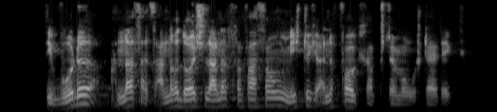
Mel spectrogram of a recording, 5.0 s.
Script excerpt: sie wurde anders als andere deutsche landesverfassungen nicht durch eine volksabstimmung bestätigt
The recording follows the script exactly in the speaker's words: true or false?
true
